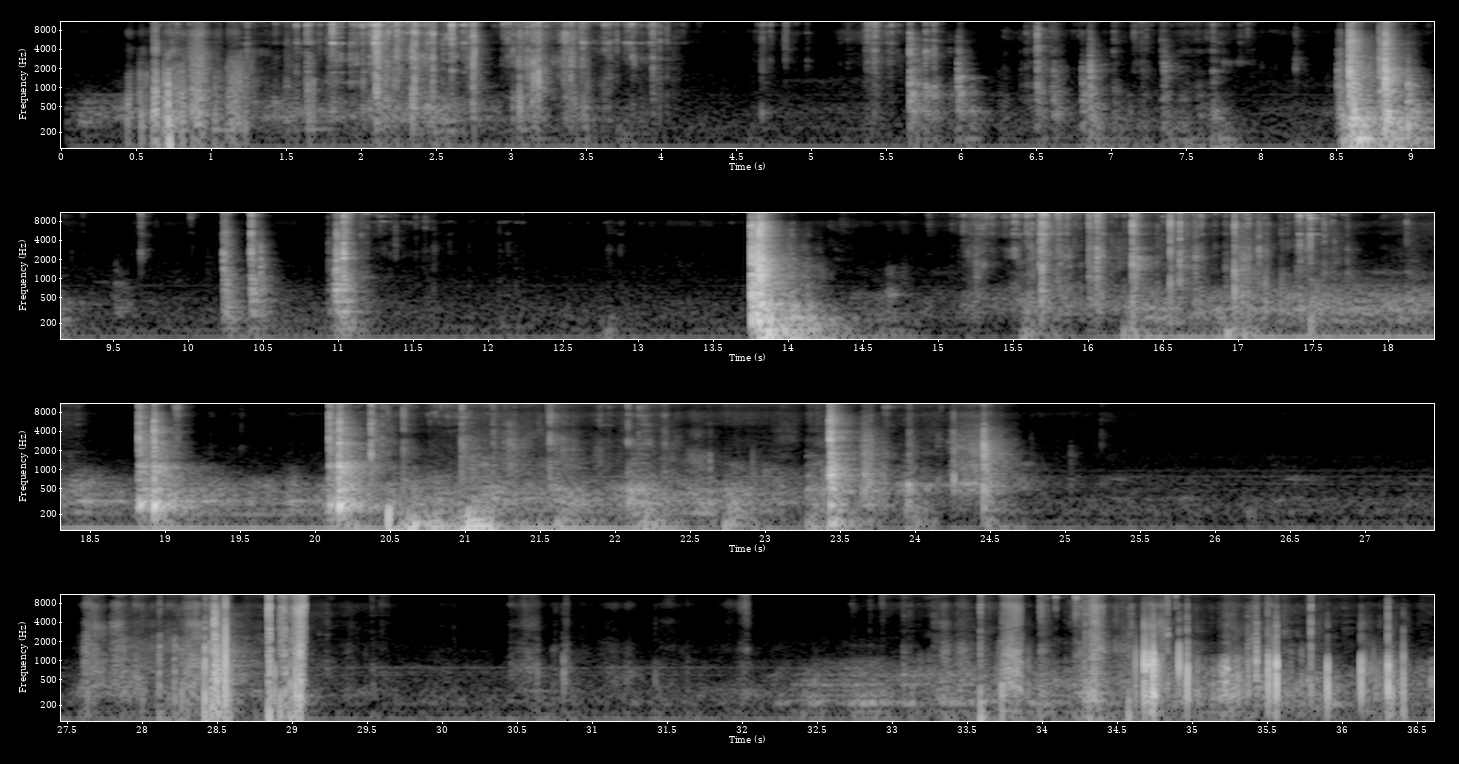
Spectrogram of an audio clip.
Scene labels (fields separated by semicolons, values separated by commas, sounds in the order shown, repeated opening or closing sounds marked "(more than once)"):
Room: hallway; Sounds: keys, door (more than once), light switch, footsteps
